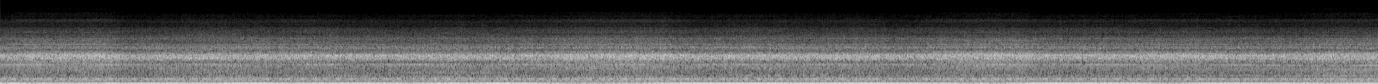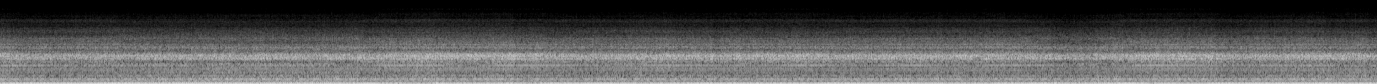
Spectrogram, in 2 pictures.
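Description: Wind rushes past in flight.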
